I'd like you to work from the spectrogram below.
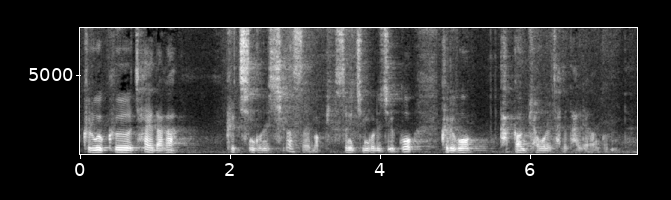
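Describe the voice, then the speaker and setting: A middle-aged man pastor telling a story in a sermon, shifting between hushed and loud delivery. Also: medium pitch, brisk, gravelly, reverberant, big-room sound, a little hiss or hum. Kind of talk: sermon testimony.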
